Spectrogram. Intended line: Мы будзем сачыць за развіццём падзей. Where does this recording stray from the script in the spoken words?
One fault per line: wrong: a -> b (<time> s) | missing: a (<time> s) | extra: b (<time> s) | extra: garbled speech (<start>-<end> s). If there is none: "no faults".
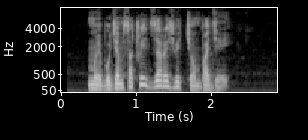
no faults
